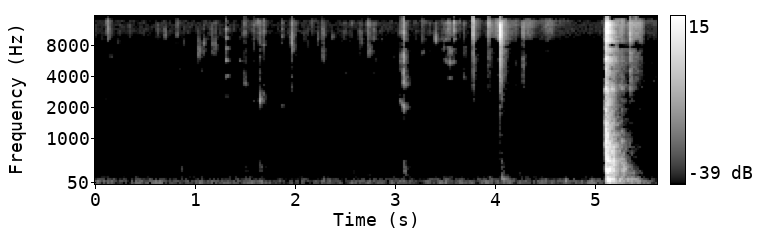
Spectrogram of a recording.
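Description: A few faint clicks of a glass and bottle being handled, then one loud knock about five seconds in that rings off briefly.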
